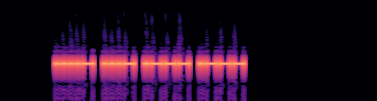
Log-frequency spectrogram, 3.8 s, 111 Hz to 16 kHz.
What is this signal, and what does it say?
Morse code, heard as a keyed tone, about 36 wpm, 700 Hz. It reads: 4VJJ
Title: Four Challenging Letter-Number Combinations 35wpm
